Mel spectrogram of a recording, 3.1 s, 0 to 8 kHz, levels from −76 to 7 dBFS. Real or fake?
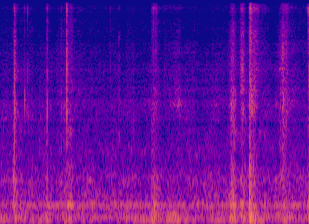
fake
